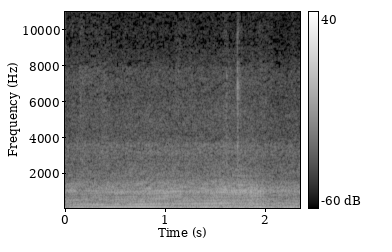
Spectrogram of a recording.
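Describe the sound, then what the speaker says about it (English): Porsche Macan with PDK transmission pulling away in first gear, a steady close engine hum climbing slightly in pitch with faint road noise and no speech. "when you drop to first gear and accelerate, the transmission responds very quickly"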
